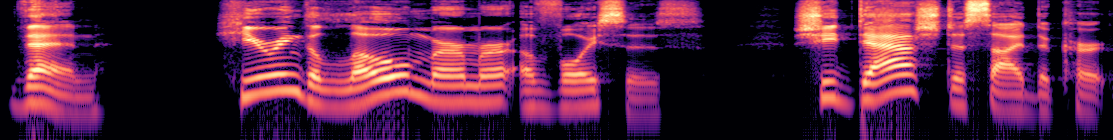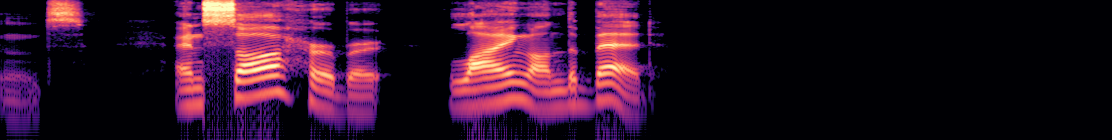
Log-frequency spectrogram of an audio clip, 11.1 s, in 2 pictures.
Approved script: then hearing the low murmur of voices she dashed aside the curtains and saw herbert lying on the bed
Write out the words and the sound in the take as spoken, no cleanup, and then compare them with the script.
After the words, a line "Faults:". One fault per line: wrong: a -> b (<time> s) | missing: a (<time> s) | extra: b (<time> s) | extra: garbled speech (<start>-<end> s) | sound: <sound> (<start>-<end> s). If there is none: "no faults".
then hearing the low murmur of voices she dashed aside the curtains and saw herbert lying on the bed
Faults:
no faults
